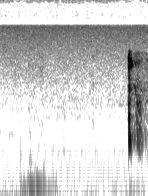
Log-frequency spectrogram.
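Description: A single short, sharp hiccup from a man bursts out near the end after a stretch of quiet low rumble, abrupt.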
